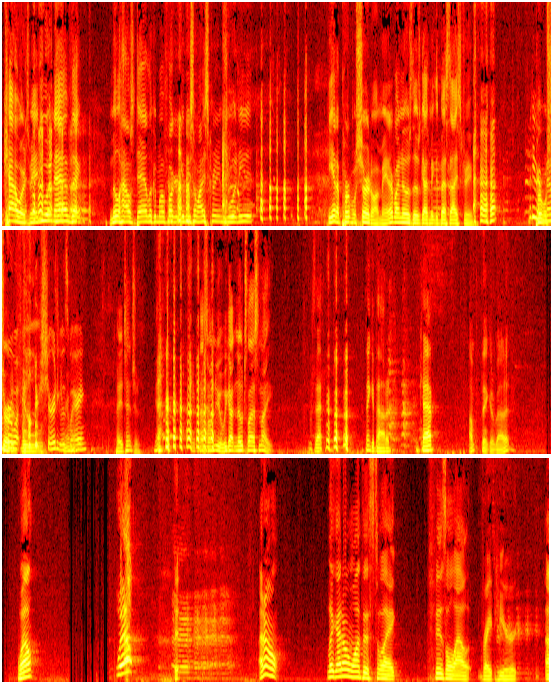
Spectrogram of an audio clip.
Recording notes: This live talk show is recorded in front of a human audience on Sundays at Chameleon in Northside, Cincinnati.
